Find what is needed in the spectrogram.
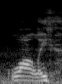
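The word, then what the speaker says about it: Guale: Upon European arrival, one group of indigenous people living on the coast were known as the Gaul, but it's not Gaul, it's Wally.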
